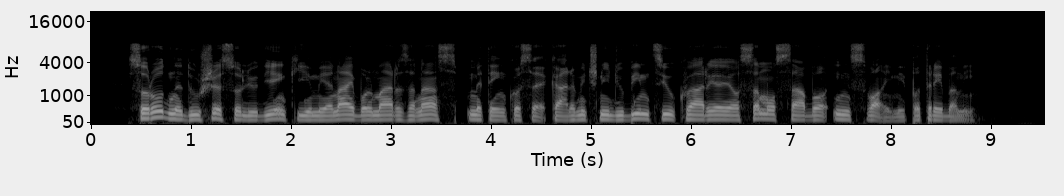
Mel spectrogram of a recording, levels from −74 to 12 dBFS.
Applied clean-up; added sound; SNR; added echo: none; none; none; none.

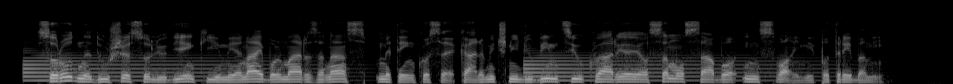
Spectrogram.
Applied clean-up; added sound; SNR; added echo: none; Keyboard (musical); 13 dB; none.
